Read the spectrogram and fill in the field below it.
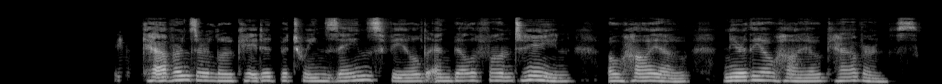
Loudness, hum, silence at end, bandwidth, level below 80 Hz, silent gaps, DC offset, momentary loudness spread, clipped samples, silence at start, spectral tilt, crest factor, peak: -25 LUFS; none; 0.25 s; 9.6 kHz; -68 dBFS; none; under 0.1%; 9 LU; under 0.1%; 1.15 s; -4 dB/octave; 20 dB; -6 dBFS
